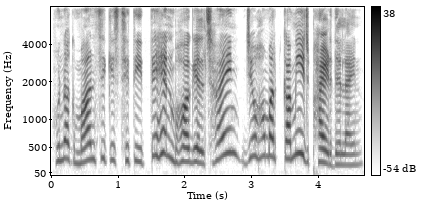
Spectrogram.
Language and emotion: Maithili, disgusted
